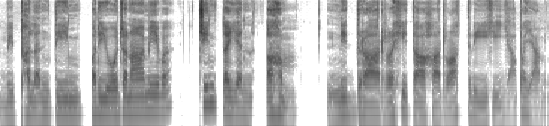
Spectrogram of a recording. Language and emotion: Sanskrit, fearful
